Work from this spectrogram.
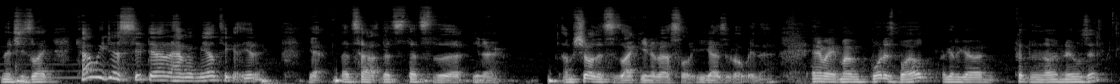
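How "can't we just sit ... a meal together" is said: put-on annoying, high-pitched nagging voice. Imitating a wife asking for a proper meal together: fake annoying wife voice. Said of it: "fake annoying wife voice that you do".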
